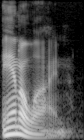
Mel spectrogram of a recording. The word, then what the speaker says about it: Annaline: Annaline. – Rhymes with Caroline.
